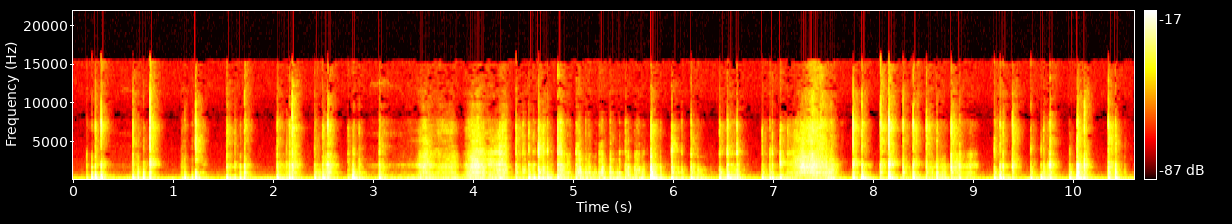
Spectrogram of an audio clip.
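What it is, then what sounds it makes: Plastic baby walker tray. Fingertips and short nails tap and scratch the side of a large, hollow, green molded plastic baby walker tray bearing a Lucky Baby logo. Quick, dry, hollow taps with very little ring come in bursts, with a midrange knock around 370 Hz. They alternate with brighter stretches of rasping scratches on the plastic.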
